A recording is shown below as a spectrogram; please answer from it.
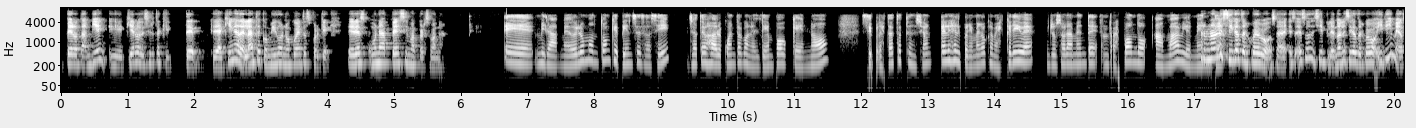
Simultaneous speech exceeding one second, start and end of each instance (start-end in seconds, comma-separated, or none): none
